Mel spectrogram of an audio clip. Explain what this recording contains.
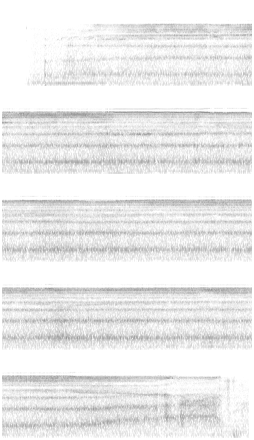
Sound effects > Human sounds and actions
Sucking air with ingressive whistle
Slowly sucking air through the mouth and producing a short ingressive whistle.
air, human, whistle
